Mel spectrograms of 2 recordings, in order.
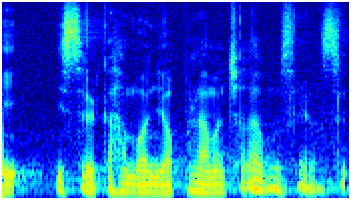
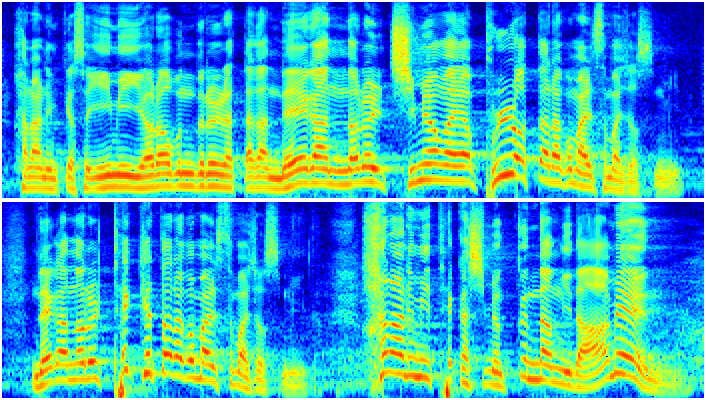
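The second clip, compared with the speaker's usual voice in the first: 1 fiery preaching; 10 semitones higher, 10 dB louder than usual. Acted. Preaching at full force.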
